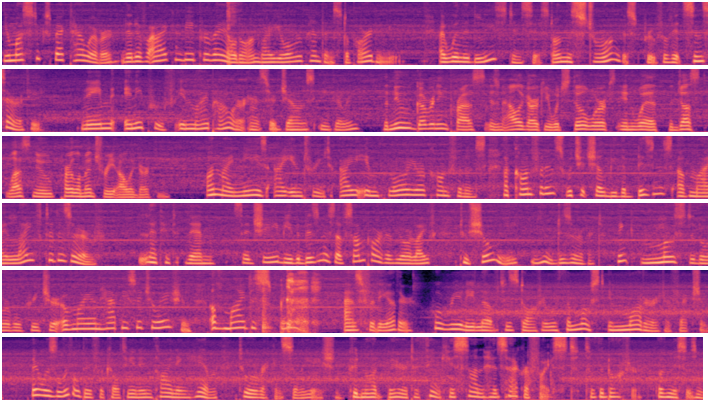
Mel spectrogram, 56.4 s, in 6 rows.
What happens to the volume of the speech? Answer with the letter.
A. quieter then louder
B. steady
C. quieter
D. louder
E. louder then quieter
B.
